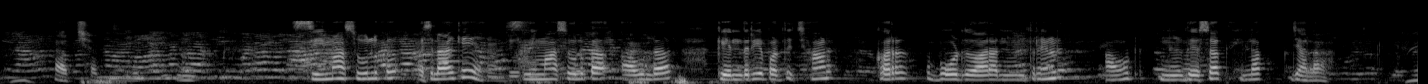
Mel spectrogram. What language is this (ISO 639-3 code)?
bho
